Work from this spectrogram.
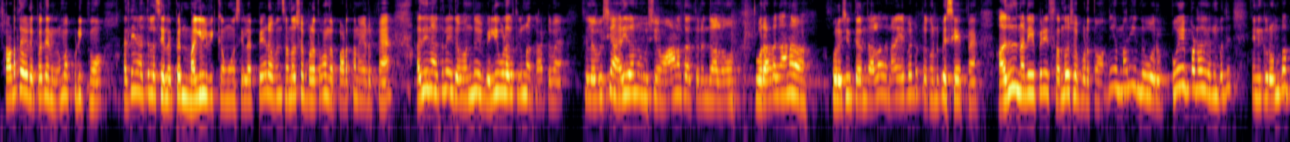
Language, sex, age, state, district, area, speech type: Tamil, male, 18-30, Tamil Nadu, Salem, urban, spontaneous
